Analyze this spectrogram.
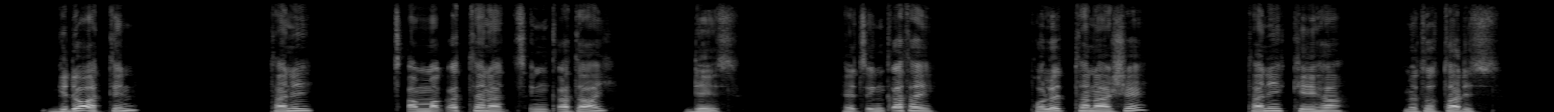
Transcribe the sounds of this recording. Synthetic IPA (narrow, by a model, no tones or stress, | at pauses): ɡɪd̪ɔɐt̪ːiːn | t̪ɐnɪ | t͡sʼɐmːɐkʼɛt̪ːɐnat͡sʼɪŋkʼːɐt̪aj | d̪e̞ːs | hɛt͡sʼɪŋkʼːɐt̪ɐj | pɔlɛt̪ːɐnaːʃɛ | t̪ɐnɪke̞ːɦɐ | mɛt̪ɔt̪ːɐd̪ɪs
